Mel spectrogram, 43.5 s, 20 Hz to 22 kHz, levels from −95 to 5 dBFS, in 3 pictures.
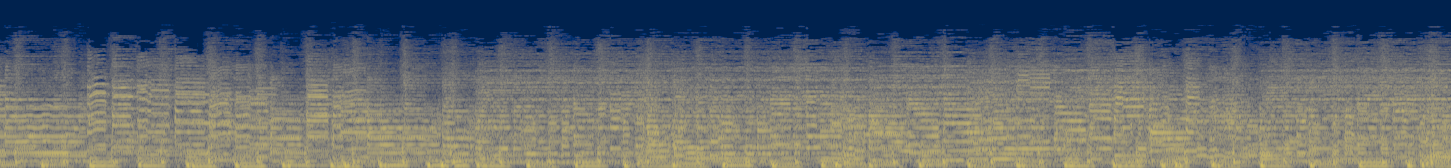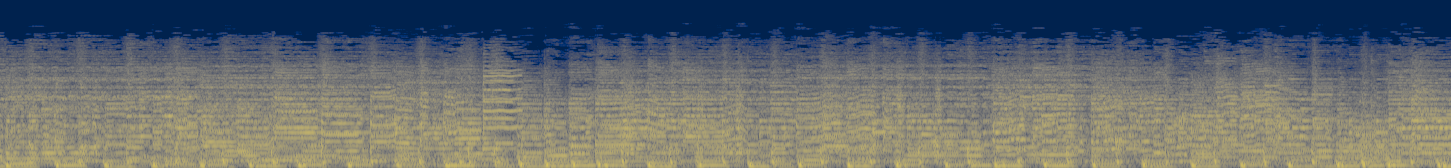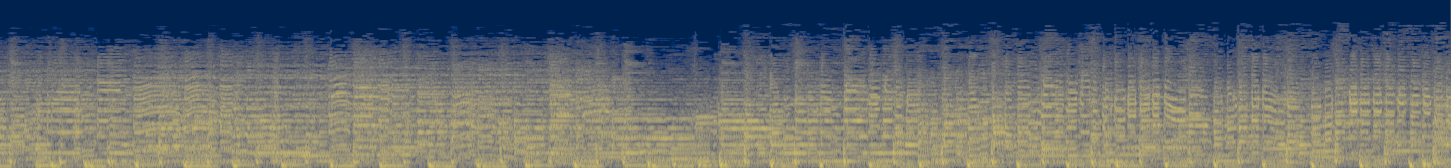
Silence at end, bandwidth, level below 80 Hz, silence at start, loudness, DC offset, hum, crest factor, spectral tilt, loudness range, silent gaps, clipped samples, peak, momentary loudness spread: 0 s; 9.8 kHz; -32 dBFS; 0 s; -19 LUFS; under 0.1%; none; 16 dB; -6 dB/octave; 2 LU; none; under 0.1%; -2 dBFS; 3 LU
